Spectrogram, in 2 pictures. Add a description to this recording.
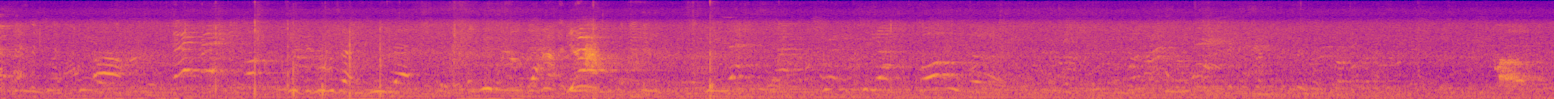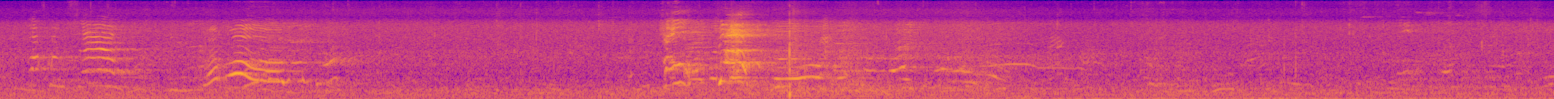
Kids playing on the Rabbijn Maarsenplein. A slightly windy recording but I thought it was nice anyway. The background 'white noise' are the leaves of the plane trees standing there. Binaural recording.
